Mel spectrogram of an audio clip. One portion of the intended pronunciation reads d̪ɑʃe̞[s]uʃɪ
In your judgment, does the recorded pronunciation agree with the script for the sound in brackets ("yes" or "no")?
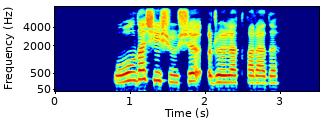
no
